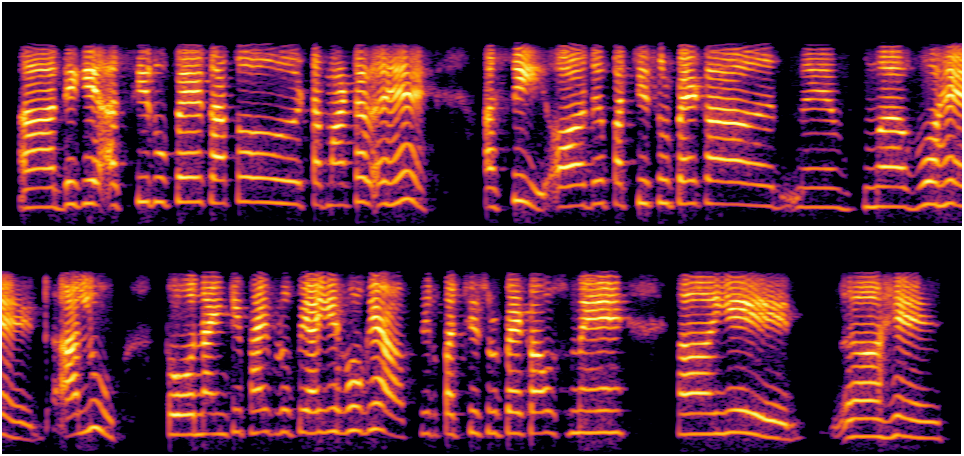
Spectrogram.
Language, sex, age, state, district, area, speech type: Hindi, female, 18-30, Madhya Pradesh, Indore, urban, conversation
